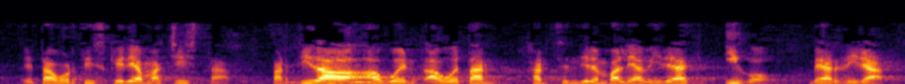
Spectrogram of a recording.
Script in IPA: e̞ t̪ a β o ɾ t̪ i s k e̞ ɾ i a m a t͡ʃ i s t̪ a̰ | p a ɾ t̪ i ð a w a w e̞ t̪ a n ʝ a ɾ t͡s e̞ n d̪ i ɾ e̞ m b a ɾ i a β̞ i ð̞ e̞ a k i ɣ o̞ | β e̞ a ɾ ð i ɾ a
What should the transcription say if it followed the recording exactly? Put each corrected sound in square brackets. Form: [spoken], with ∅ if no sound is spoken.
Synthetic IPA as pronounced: e̞ t̪ a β o ɾ t̪ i s k e̞ ɾ i a m a t͡ʃ i s t̪ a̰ | p a ɾ t̪ i ð a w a w e̞ t̪ a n ʝ a ɾ t͡s e̞ n d̪ i ɾ e̞ m b a [l] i a β̞ i ð̞ e̞ a k i ɣ o̞ | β e̞ a ɾ ð i ɾ a

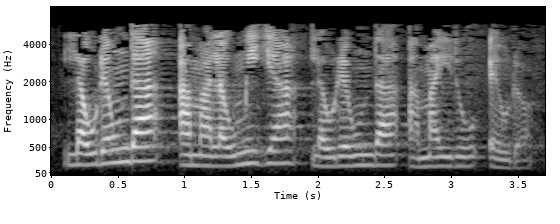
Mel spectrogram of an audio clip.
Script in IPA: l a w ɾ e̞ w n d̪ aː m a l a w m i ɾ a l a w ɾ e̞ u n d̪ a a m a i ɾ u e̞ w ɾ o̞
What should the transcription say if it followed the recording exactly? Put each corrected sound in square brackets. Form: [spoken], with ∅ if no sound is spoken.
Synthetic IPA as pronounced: l a w ɾ e̞ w n d̪ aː m a l a w m i [ʎ] a l a w ɾ e̞ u n d̪ a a m a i ɾ u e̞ w ɾ o̞

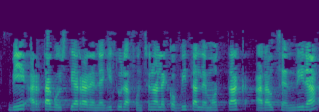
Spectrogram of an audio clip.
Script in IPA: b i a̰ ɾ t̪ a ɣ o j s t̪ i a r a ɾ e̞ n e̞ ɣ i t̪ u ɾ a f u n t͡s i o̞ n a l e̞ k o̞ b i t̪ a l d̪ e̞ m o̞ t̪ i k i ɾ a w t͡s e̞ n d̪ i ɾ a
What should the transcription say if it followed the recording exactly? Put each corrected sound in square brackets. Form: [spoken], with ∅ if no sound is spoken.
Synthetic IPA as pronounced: b i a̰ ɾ t̪ a ɣ o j s t̪ i a r a ɾ e̞ n e̞ ɣ i t̪ u ɾ a f u n t͡s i o̞ n a l e̞ k o̞ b i t̪ a l d̪ e̞ m o̞ t̪ [a] k [a] ɾ a w t͡s e̞ n d̪ i ɾ a

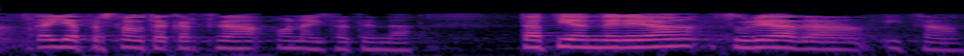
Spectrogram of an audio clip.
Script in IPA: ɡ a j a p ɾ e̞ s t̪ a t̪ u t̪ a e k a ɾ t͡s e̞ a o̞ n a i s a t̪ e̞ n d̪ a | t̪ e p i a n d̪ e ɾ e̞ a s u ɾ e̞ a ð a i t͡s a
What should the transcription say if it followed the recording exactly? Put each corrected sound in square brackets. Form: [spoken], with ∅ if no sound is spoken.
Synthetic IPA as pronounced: ɡ a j a p ɾ e̞ s t̪ a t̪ u t̪ a e k a ɾ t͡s e̞ a o̞ n a i s a t̪ e̞ n d̪ a | t̪ [a] p i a n d̪ e ɾ e̞ a s u ɾ e̞ a ð a i t͡s a

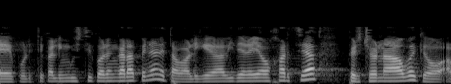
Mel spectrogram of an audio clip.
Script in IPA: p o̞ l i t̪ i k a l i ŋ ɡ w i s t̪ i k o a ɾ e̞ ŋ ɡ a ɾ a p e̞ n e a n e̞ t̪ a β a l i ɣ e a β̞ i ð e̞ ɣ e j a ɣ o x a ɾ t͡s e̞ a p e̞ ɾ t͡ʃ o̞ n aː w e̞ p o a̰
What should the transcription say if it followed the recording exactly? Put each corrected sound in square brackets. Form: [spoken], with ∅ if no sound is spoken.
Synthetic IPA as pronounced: p o̞ l i t̪ i k a l i ŋ ɡ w i s t̪ i k o a ɾ e̞ ŋ ɡ a ɾ a p e̞ n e a n e̞ t̪ a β a l i ɣ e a β̞ i ð e̞ ɣ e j a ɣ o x a ɾ t͡s e̞ a p e̞ ɾ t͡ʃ o̞ n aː w e̞ [k] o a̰

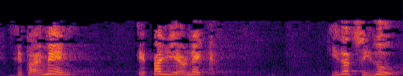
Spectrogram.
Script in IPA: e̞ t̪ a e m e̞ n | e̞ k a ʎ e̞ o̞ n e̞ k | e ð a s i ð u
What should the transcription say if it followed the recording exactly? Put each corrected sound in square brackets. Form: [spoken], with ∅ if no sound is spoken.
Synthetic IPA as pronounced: e̞ t̪ a e m e̞ n | e̞ [p] a ʎ e̞ o̞ n e̞ k | [i] ð a [t͡s] i ð u

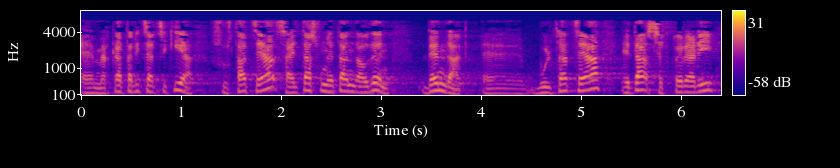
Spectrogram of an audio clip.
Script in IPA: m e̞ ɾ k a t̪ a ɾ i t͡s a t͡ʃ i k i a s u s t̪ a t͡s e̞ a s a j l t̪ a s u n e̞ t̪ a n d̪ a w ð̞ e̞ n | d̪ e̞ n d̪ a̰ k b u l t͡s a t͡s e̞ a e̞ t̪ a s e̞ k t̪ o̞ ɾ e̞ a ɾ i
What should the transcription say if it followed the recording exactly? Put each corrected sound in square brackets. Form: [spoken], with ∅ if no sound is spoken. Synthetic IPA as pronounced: m e̞ ɾ k a t̪ a ɾ i t͡s a t͡ʃ i k i a s u s t̪ a t͡s e̞ a s a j l t̪ a s u n e̞ t̪ a n d̪ a w ð̞ e̞ n | d̪ e̞ n d̪ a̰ k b u l t͡s a t͡s e̞ a e̞ t̪ a s e̞ k t̪ o̞ ɾ e̞ a ɾ i

